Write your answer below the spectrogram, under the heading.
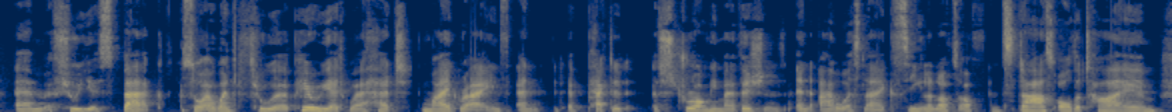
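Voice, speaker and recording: A woman with a non-native accent speaks at a fairly slow pace and medium pitch. Her intonation is monotone and flat, with hardly any pauses. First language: not English. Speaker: attachment style coach. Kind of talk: self-help podcast monologue. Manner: casual, filler-heavy.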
